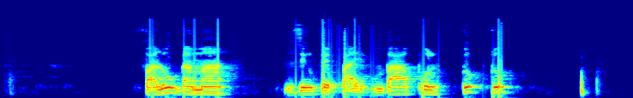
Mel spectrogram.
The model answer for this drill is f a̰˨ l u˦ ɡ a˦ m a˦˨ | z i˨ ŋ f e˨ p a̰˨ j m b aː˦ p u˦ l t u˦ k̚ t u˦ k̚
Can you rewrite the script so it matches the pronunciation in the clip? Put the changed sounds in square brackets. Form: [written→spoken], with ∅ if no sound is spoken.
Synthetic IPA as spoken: f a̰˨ l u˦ ɡ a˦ m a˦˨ | z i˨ ŋ f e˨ p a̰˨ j m b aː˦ p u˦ l t u˦ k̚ t u˦ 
